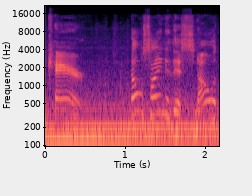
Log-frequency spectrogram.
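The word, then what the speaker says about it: Cahir: We're near car or if you look on the map it looks like cah here but it's pronounced car.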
